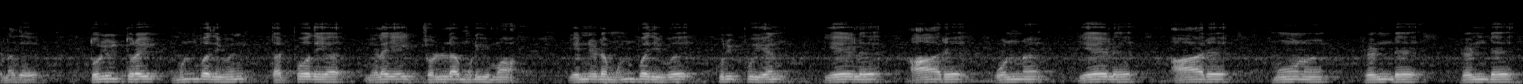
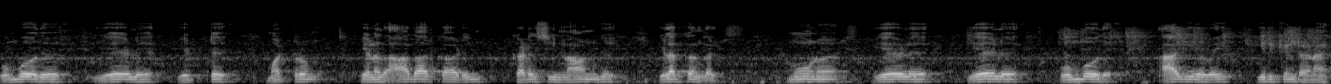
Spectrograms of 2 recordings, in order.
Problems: background sounds at intervals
